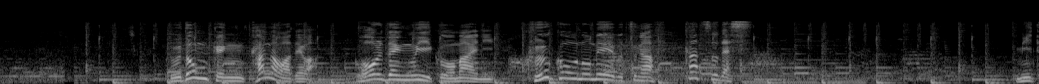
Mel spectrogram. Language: Japanese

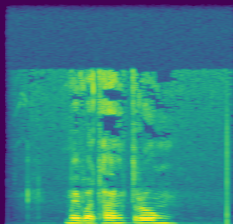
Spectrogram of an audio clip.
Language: Thai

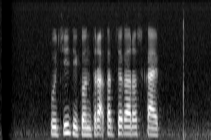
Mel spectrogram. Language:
Javanese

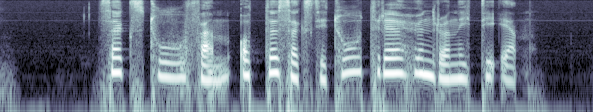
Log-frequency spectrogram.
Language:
Norwegian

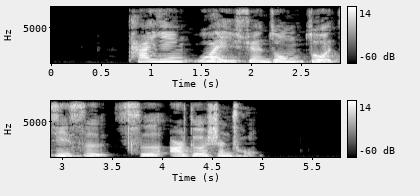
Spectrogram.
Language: Chinese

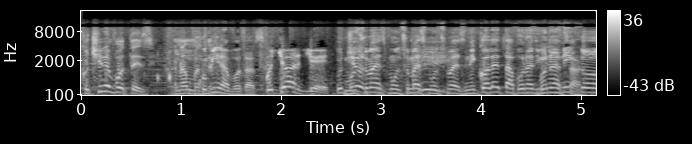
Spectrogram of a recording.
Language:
Romanian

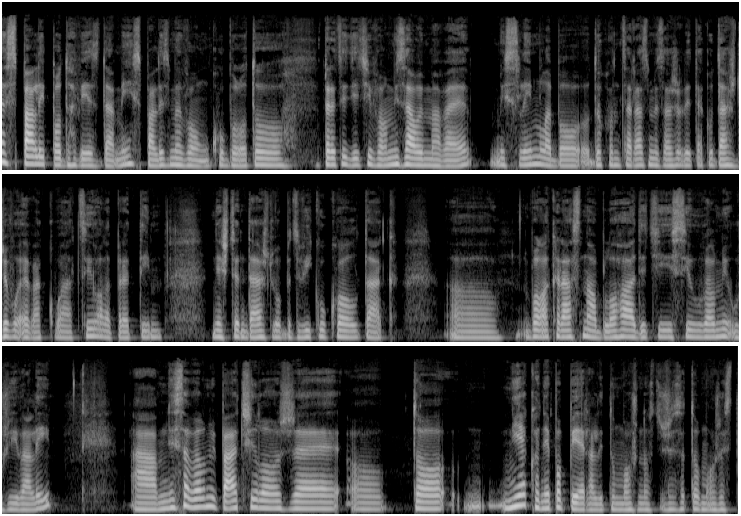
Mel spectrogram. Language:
Slovak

